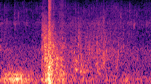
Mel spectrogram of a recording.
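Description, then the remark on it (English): Heavy rain pours steadily in a dense, hissing wash during a storm on a foggy shore, broken early by a single sharp crack like a thunder snap, then the downpour continues unchanged. “The storm was letting up in ferocity, and the fog seemed to be pulling away from the shore, but a dense rain was falling.”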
